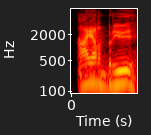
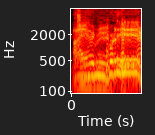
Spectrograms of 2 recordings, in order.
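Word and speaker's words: Irn-Bru: get iron Brew so how do you pronounce it iron Brew iron Brew but when I first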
